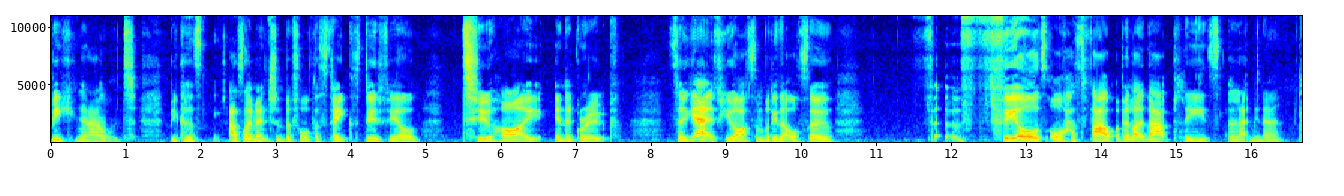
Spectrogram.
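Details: Adult woman who has stammered since about age 10, a late onset; stuttering (stammering).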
